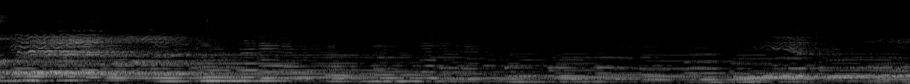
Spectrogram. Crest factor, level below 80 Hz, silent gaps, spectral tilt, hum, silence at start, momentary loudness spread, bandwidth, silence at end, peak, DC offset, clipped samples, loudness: 18 dB; -72 dBFS; none; -6.5 dB/octave; none; 0 s; 13 LU; 12 kHz; 0 s; -22 dBFS; under 0.1%; under 0.1%; -40 LUFS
